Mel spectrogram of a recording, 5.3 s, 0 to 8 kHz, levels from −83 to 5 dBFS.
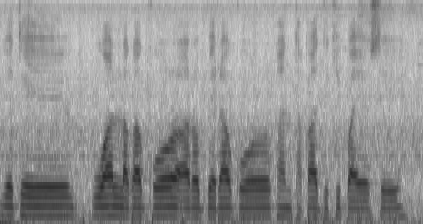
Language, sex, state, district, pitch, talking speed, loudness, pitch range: Nagamese, male, Nagaland, Dimapur, 120 Hz, 125 wpm, -17 LUFS, 115-125 Hz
